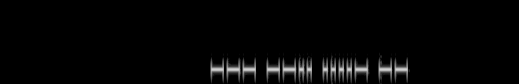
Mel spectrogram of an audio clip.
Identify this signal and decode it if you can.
Morse code, heard as a keyed tone, about 31 wpm, 700 Hz. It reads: OZ4M
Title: DXCC-100 Call Signs - 4 Characters - 30wpm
